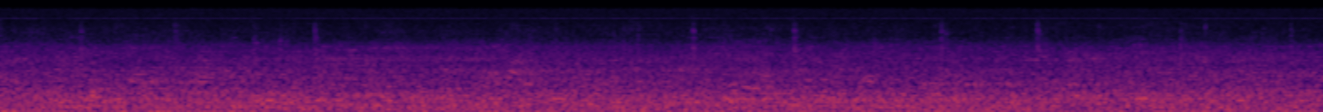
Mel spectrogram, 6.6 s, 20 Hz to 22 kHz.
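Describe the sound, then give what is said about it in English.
A steady, dense murmur of many indistinct voices fills the large echoing Moynihan Train Hall, a continuous hubbub from a crowd of about 1,000 people downstairs milling about waiting for trains, with no single speaker standing out. “But I just want to play some of the ambient noise of the crowd downstairs.”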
